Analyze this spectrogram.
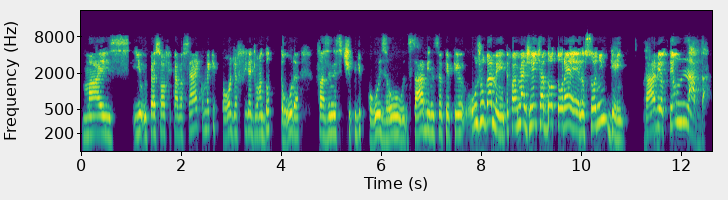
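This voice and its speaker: A woman's voice: medium pitch, lively intonation, husky, muffled recording. Frank woman on a video call. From Brazil. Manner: frank, halting storytelling with many restarts. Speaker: guest. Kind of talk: candid conversational interview.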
